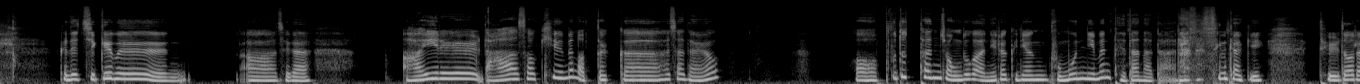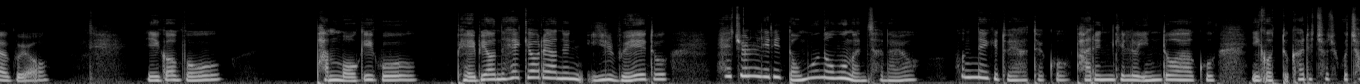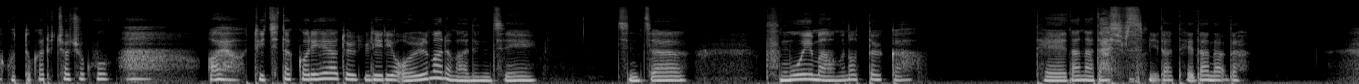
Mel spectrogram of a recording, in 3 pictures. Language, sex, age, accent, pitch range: Korean, female, 20-39, native, 185-240 Hz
